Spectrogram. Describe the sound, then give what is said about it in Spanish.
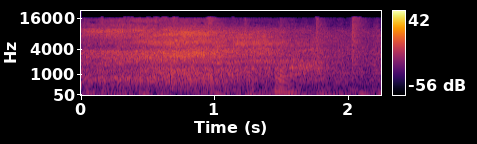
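A steady, loud outdoor hiss of light rain mixed with rushing wind buffeting the microphone while cycling, with a brief murmur of a voice partway through. “Con esta mini lluvia.”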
